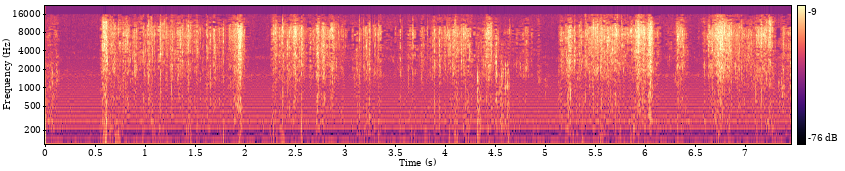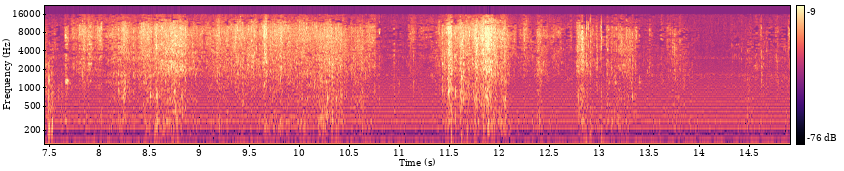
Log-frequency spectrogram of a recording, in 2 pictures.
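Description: Bubble wrap being handled and pulled open by hand: irregular crinkling and rustling of plastic that stops about two seconds before the end, over a steady low hum.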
